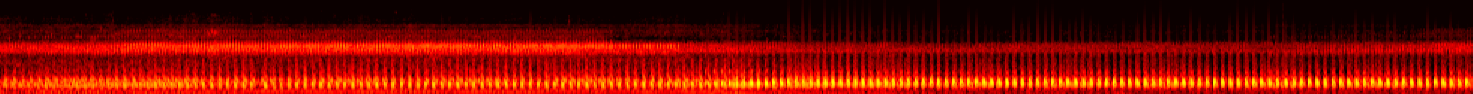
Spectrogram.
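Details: Pond frogs in chorus, a buzzy rapid-pulsed trill held continuously and swelling louder halfway through, while a thin high whine fades out early on.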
